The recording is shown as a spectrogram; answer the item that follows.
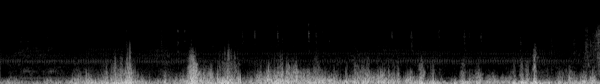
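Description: Fishing reel clicking over and over while a hooked fish is fought on a bent rod, under heavy wind rumble on the microphone.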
